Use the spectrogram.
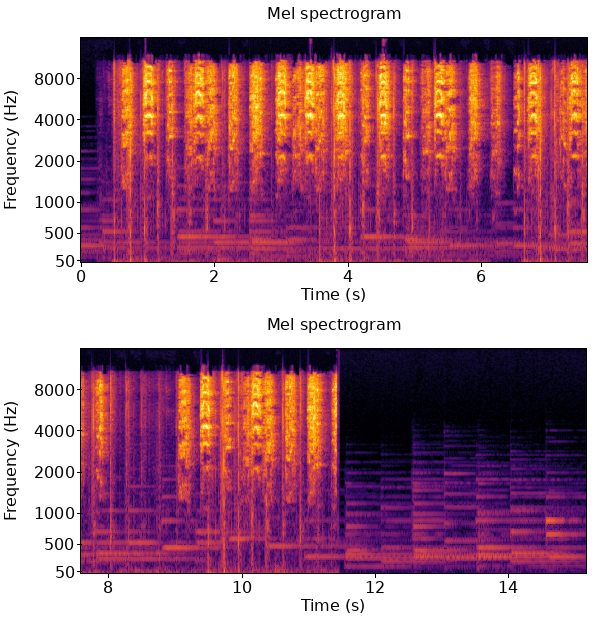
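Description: A cartoon bird squawks in repeated bursts over a soft musical backing, then the calls stop and the music carries on alone.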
